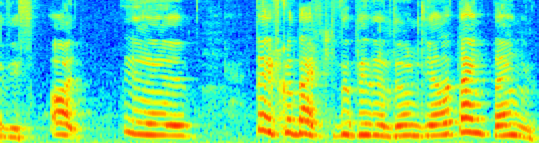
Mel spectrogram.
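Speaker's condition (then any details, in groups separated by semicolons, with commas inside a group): Cerebral palsy; uses a wheelchair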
